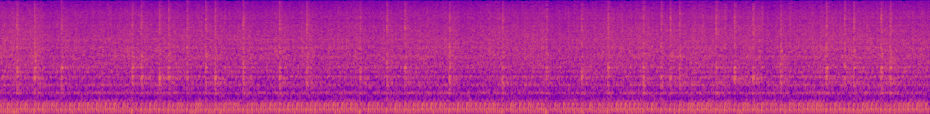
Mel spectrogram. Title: Popping noise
